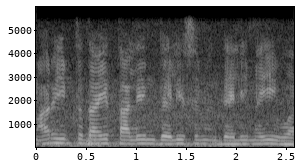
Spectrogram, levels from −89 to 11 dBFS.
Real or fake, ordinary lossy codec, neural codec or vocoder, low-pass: real; none; none; 5.4 kHz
